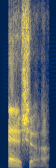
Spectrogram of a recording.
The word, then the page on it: Ayrshire: British English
